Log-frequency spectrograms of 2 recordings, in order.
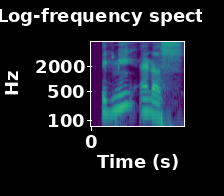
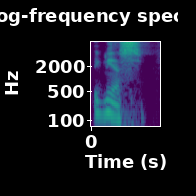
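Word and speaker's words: igneous: Remember the pronunciation igny and us. You have to remember ignous.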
